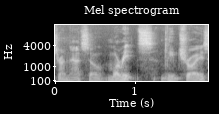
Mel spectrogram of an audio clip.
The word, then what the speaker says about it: Bleibtreu: here Monica BB Troy and I got to pronounce her on that so Moritz BB Troy is how you say his name apparently but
